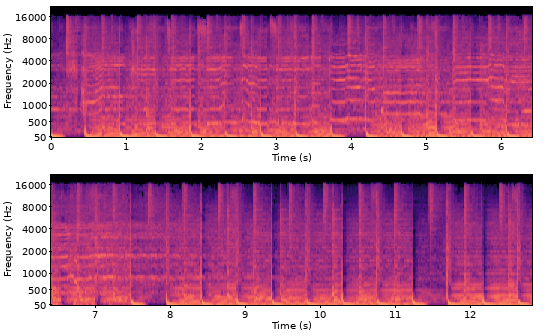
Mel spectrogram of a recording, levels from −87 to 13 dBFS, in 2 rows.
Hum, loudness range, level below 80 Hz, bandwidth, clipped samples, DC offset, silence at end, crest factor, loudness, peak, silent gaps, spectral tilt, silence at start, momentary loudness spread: none; 2 LU; -16 dBFS; 17 kHz; under 0.1%; under 0.1%; 0 s; 12 dB; -14 LUFS; 0 dBFS; none; -4 dB/octave; 0 s; 3 LU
